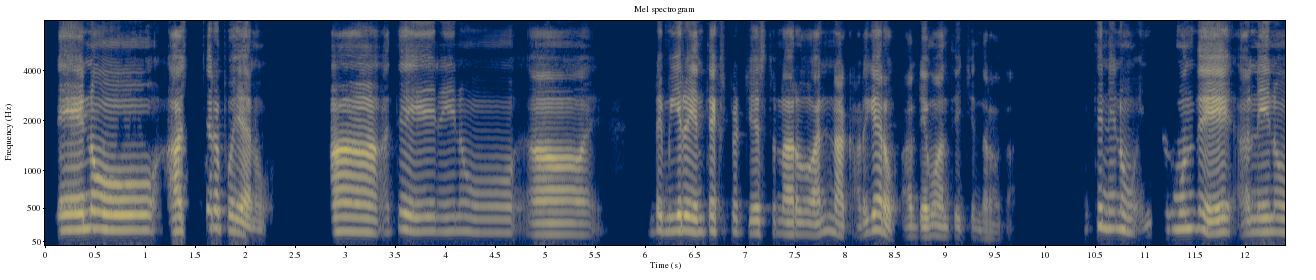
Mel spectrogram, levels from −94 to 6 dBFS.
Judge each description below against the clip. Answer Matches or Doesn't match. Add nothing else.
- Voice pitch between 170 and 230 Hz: Matches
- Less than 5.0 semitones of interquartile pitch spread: Doesn't match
